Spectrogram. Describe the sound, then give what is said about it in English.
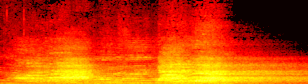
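A crowd of prisoners on a cell tier shouts together in two long, loud surges, the first swelling and fading before a second roar rises and slowly trails off, with no clear words. “I would grab the bars and like scream at the top of my lungs, you know, excuse me on the tier, excuse me on the tier.”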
